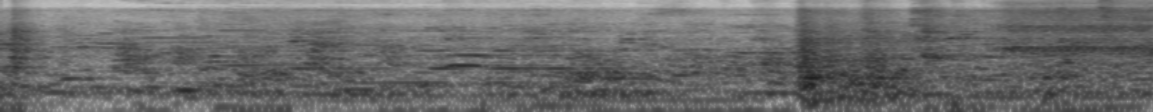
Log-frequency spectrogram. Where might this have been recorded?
in a cafe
